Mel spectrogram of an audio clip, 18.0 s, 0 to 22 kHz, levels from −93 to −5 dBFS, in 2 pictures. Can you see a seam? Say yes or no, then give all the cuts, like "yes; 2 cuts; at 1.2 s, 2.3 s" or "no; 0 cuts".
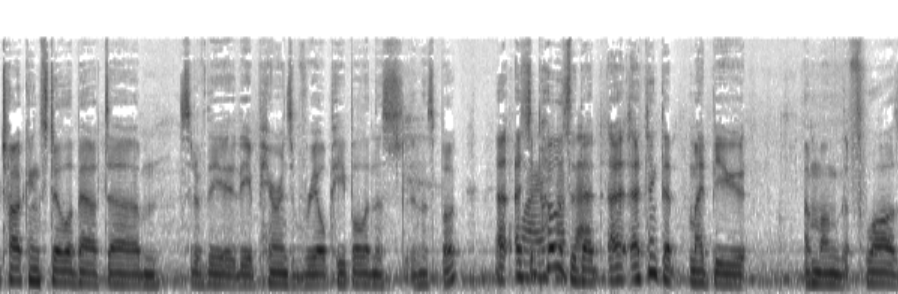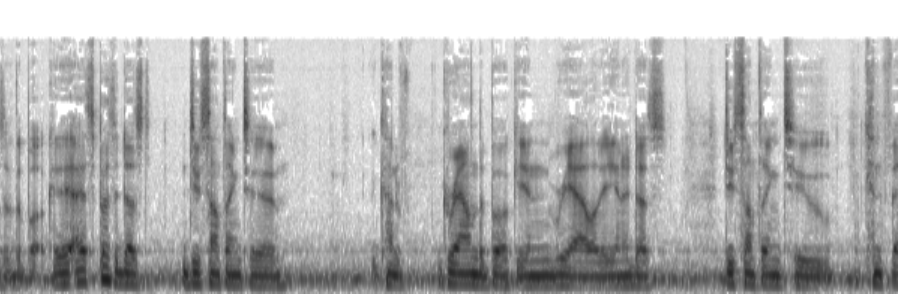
yes; 2 cuts; at 4.9 s, 8.4 s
